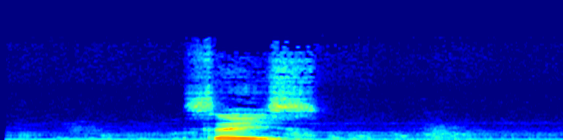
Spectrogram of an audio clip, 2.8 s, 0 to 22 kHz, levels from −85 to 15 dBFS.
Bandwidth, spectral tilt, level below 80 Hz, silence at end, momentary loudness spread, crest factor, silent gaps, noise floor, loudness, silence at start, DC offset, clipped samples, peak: 14.5 kHz; -6 dB/octave; -58 dBFS; 1.3 s; 26 LU; 20 dB; none; -52 dBFS; -17 LUFS; 0.95 s; under 0.1%; under 0.1%; -2 dBFS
